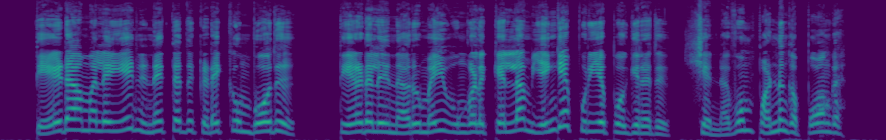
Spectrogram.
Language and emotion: Tamil, angry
